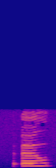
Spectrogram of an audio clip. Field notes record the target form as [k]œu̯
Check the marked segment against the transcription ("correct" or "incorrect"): incorrect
